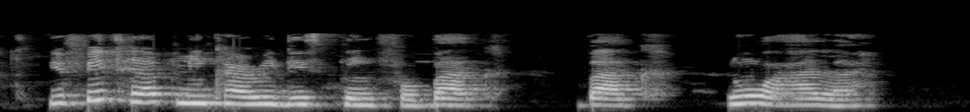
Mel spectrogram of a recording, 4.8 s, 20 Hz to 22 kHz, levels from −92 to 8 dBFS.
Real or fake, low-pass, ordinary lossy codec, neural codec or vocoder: real; 7.2 kHz; none; none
